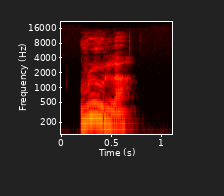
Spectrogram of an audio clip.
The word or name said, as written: ruler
